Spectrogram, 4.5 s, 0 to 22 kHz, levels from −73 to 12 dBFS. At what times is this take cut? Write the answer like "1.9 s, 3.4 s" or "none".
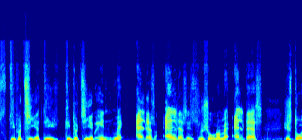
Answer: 1.4 s, 2.3 s

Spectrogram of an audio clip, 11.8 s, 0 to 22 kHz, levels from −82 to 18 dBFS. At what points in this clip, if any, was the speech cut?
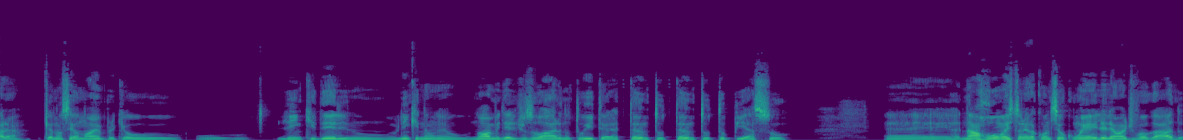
1.9 s, 6.7 s

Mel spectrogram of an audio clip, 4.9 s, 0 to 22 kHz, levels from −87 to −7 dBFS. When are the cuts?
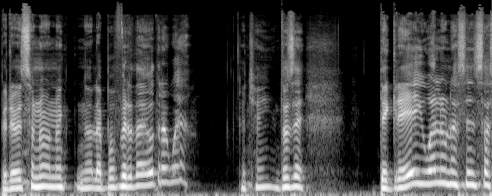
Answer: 2.3 s

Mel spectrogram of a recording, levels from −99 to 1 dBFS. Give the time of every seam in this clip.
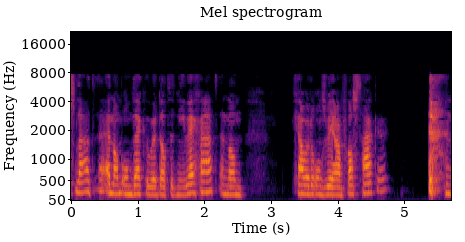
none

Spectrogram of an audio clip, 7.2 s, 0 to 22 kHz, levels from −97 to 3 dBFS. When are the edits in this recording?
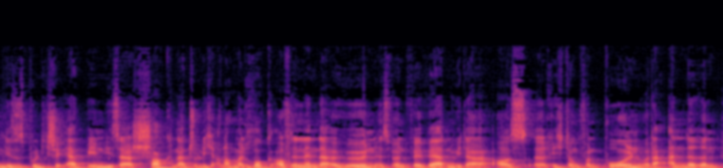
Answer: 2.4 s, 2.9 s

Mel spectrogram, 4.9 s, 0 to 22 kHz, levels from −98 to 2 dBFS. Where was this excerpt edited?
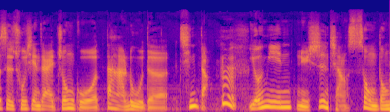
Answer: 2.7 s

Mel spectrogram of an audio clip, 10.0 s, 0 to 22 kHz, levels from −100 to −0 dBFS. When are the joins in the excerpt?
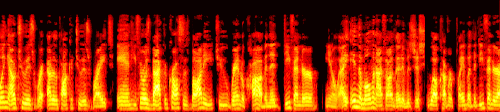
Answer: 2.3 s, 7.0 s, 8.5 s

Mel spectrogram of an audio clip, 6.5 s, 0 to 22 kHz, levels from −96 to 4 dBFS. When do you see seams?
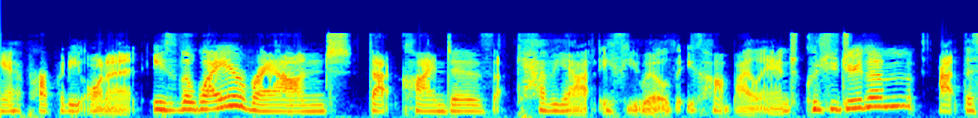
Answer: none

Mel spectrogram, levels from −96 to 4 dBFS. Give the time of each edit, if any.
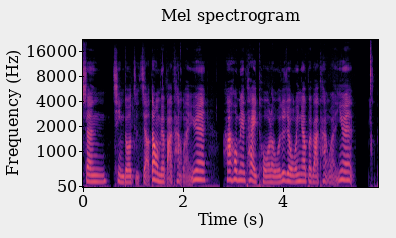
none

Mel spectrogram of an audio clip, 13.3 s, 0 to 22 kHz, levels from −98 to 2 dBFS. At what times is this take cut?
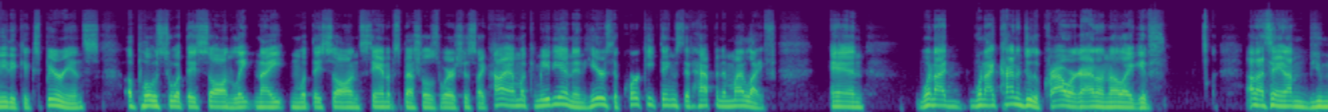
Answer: none

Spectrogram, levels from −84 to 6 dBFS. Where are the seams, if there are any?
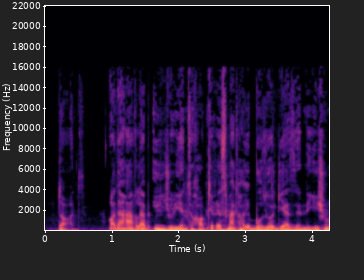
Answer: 1.2 s, 2.4 s

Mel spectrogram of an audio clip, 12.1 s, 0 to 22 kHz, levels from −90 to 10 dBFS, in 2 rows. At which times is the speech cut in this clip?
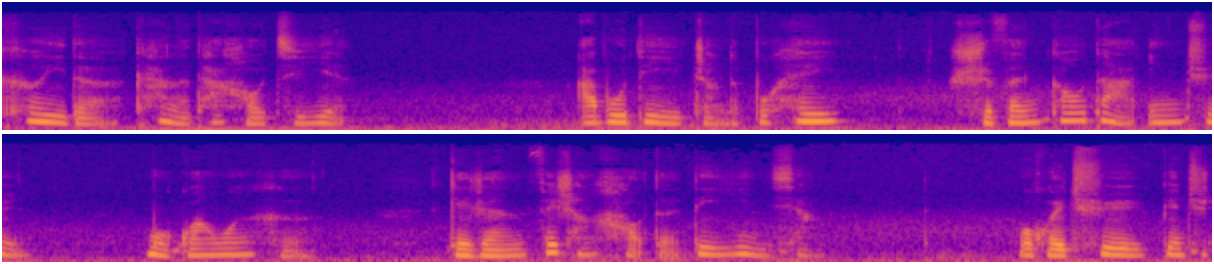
6.7 s

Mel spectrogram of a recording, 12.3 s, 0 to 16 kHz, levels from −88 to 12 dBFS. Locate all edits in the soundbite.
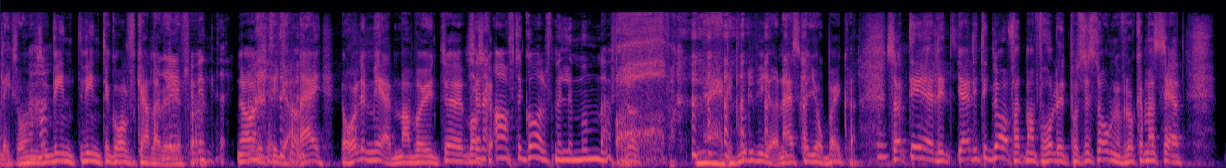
2.3 s

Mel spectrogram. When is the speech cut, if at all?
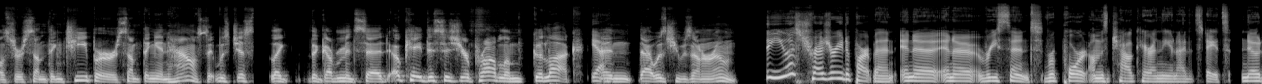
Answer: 2.5 s, 6.7 s, 10.4 s, 11.1 s

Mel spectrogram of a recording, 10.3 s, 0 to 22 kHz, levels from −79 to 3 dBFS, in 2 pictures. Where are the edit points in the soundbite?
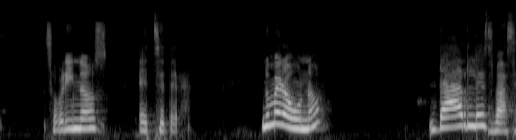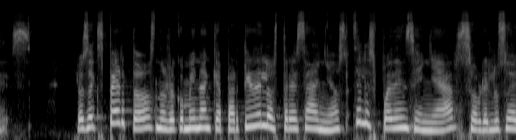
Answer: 1.3 s, 4.9 s, 8.7 s

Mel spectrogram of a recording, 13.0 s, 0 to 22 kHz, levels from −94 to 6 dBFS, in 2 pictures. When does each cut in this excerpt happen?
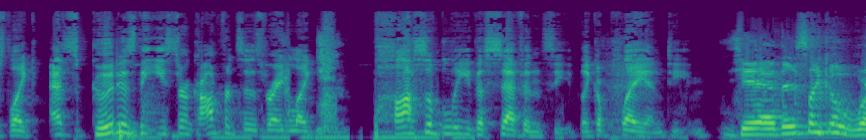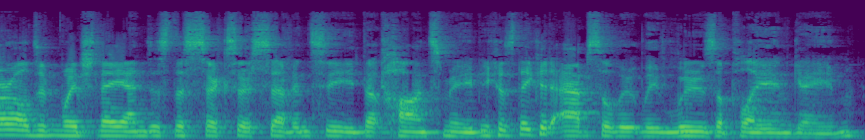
2.2 s, 9.4 s

